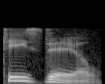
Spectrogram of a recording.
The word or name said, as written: Teasdale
